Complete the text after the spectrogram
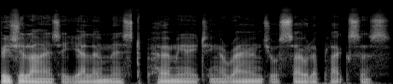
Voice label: voiceover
